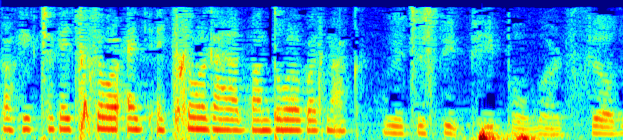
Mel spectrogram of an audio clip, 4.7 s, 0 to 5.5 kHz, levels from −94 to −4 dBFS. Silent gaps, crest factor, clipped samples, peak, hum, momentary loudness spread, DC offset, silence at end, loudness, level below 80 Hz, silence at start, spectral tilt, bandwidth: none; 20 dB; under 0.1%; 0 dBFS; none; 12 LU; under 0.1%; 0 s; -23 LUFS; -24 dBFS; 0 s; -9.5 dB/octave; 5 kHz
